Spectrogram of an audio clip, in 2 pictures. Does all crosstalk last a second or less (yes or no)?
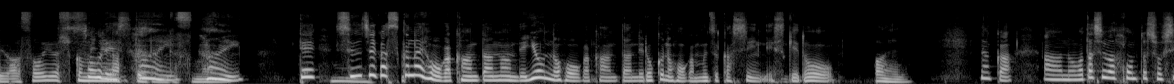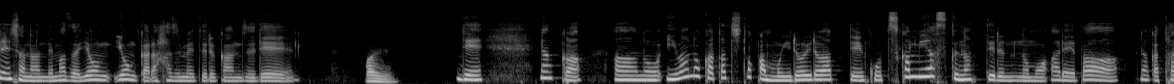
no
